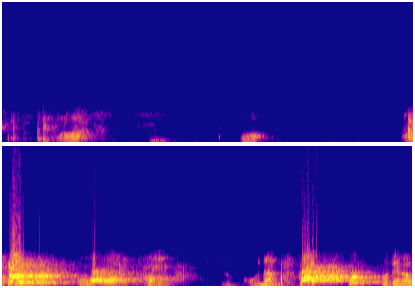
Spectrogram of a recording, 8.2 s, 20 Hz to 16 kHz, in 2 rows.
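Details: Eight-year-old female Siberian Husky playing with her owner, recorded on a Samsung GT-S5230 phone: a few faint sounds early on, then three loud, harmonic, yodelling barks in the last half, with a person's voice mixed in.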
